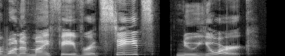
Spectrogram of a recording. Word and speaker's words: New York: Here's another one of my favorite states, New York. New York. As you can hear, we're stressing the second word, York.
